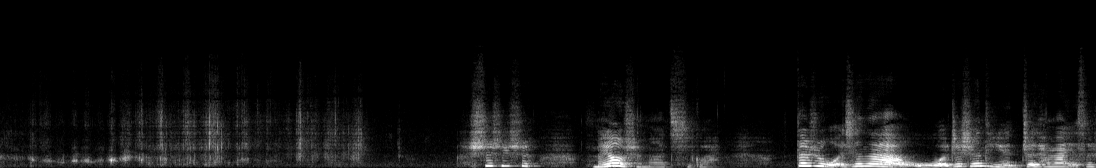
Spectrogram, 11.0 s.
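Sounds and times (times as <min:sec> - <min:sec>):
brushing of teeth with a toothbrush: 0:00.0 - 0:03.7
speech: 0:04.8 - 0:07.3, 0:08.0 - 0:10.9.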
